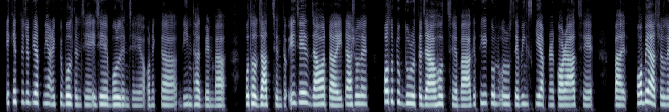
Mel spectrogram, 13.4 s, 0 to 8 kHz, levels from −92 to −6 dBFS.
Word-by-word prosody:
এক্ষেত্রে 280 Hz, +2 st, -1 dB
যদি 255 Hz, -1 st, -5 dB
আপনি 235 Hz, -1 st, -13 dB
আরেকটু 210 Hz, +1 st, -7 dB
বলতেন 215 Hz, -3 st, +4 dB
যে, 200 Hz, -, -6 dB
এই 200 Hz, -, -5 dB
যে 215 Hz, -, +4 dB, 0.2 s
বললেন 195 Hz, -1 st, +3 dB
যে 180 Hz, -, -13 dB, 0.3 s
অনেকটা 190 Hz, +1 st, -7 dB, 0.4 s
দিন 205 Hz, +1 st, -5 dB
থাকবেন 185 Hz, -2 st, -3 dB
বা 180 Hz, -, 0 dB, 0.5 s
কোথাও 220 Hz, 0 st, +6 dB
যাচ্ছেন, 205 Hz, -1 st, +3 dB
তো 195 Hz, -, -8 dB
এই 250 Hz, -, -2 dB
যে 265 Hz, -, +4 dB, 0.2 s
যাওয়াটা 210 Hz, -1 st, +4 dB, 0.2 s
এটা 200 Hz, +4 st, -3 dB
আসলে 225 Hz, +1 st, 0 dB, 0.4 s
কতটুক 285 Hz, -1 st, +4 dB
দূরত্বে 225 Hz, -3 st, +2 dB
যাওয়া 195 Hz, 0 st, +6 dB
হচ্ছে 215 Hz, -2 st, -2 dB
বা 180 Hz, -, +2 dB
আগের 215 Hz, +3 st, -5 dB
থেকে 240 Hz, 0 st, -3 dB
কোনো 230 Hz, -2 st, -1 dB, 0.3 s
সেভিংস 210 Hz, +1 st, -4 dB
কি 225 Hz, -, -7 dB
আপনার 195 Hz, -1 st, -10 dB
করা 190 Hz, 0 st, +4 dB
আছে 195 Hz, 0 st, -11 dB, 0.6 s
বা 200 Hz, -, +3 dB, 0.4 s
কবে 260 Hz, +4 st, +5 dB
আসলে 205 Hz, -1 st, -4 dB
210 Hz, 170 wpm, -22 LUFS, 195-230 Hz, 0.6 s, কোথাও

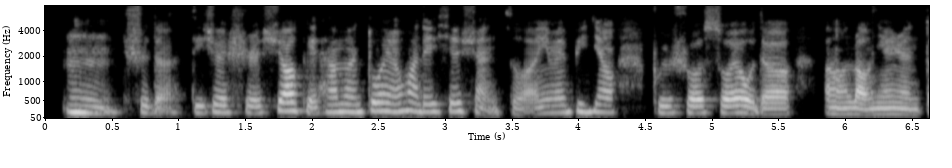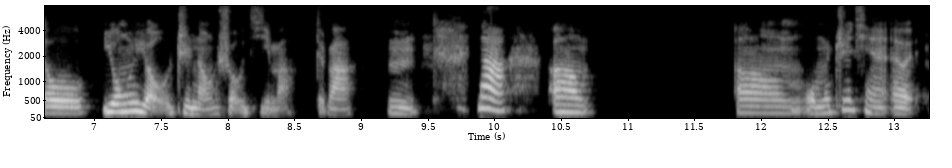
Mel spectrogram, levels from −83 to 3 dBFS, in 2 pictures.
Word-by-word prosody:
嗯， 190 Hz, -1 st, +1 dB
是 185 Hz, -, -5 dB
的， 180 Hz, -, -6 dB
的 180 Hz, -, -3 dB
确 190 Hz, +1 st, -1 dB
是 180 Hz, -2 st, -4 dB
需 180 Hz, +6 st, -1 dB
要 225 Hz, 0 st, +8 dB
给 175 Hz, -8 st, -2 dB
他 195 Hz, +4 st, -1 dB
们 200 Hz, 0 st, +1 dB
多 225 Hz, +2 st, +1 dB
元 215 Hz, -1 st, +1 dB
化 230 Hz, -1 st, +1 dB
的 205 Hz, -, -2 dB
一 -, -, -1 dB
些 215 Hz, +1 st, -2 dB
选 220 Hz, -, -5 dB
择， -, -, -5 dB
因 175 Hz, +2 st, -4 dB
为 185 Hz, -, -2 dB
毕 200 Hz, 0 st, -2 dB
竟 195 Hz, -2 st, -1 dB, 0.3 s
不 180 Hz, -, -6 dB
是 175 Hz, -, -2 dB
说 180 Hz, 0 st, +2 dB
所 180 Hz, 0 st, +2 dB
有 185 Hz, -1 st, +6 dB
的， 150 Hz, 0 st, +2 dB, 0.2 s
呃， 150 Hz, -1 st, 0 dB
老 145 Hz, -3 st, +5 dB
年 150 Hz, +2 st, 0 dB
人 145 Hz, -2 st, -1 dB
都 170 Hz, -1 st, +4 dB
拥 210 Hz, +1 st, +6 dB
有 200 Hz, -, +3 dB
智 170 Hz, -, -3 dB
能 140 Hz, -3 st, -1 dB
手 -, -, -5 dB
机 -, -, -10 dB
嘛， -, -, -8 dB, 0.2 s
对 -, -, -10 dB
吧？ 135 Hz, -1 st, -1 dB, 0.3 s
嗯， 165 Hz, -1 st, -4 dB, 0.4 s
那 285 Hz, -5 st, +7 dB, 0.4 s
呃。 190 Hz, -1 st, +3 dB, 1.1 s
嗯， 175 Hz, -1 st, -2 dB
我 -, -, -1 dB
们 170 Hz, +2 st, -2 dB
之 255 Hz, +7 st, -4 dB
前， 185 Hz, -11 st, -4 dB
呃， 160 Hz, -2 st, 0 dB
180 Hz, 235 characters per minute, -22 LUFS, 165-200 Hz, 1.1 s, 要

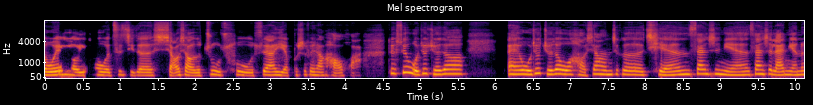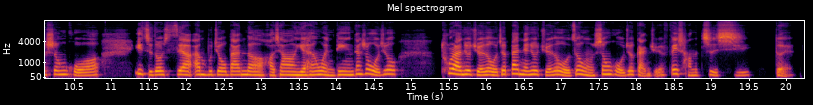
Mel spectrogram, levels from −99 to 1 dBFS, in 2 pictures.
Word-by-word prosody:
我 205 Hz, +1 st, +7 dB
也 230 Hz, -, +6 dB
有 220 Hz, -5 st, +1 dB
一 190 Hz, -, +2 dB
个 210 Hz, 0 st, -5 dB
我 190 Hz, -1 st, +1 dB
自 215 Hz, +4 st, -9 dB
己 205 Hz, -3 st, -7 dB
的 185 Hz, -1 st, -1 dB
小 185 Hz, +1 st, 0 dB
小 190 Hz, -3 st, +1 dB
的 180 Hz, -, 0 dB
住 220 Hz, +5 st, -2 dB
处， 200 Hz, -3 st, -2 dB
虽 210 Hz, +5 st, -1 dB
然 205 Hz, 0 st, +2 dB
也 185 Hz, -2 st, 0 dB
不 205 Hz, +3 st, -15 dB
是 215 Hz, +2 st, -5 dB
非 215 Hz, -1 st, -3 dB
常 190 Hz, -1 st, -3 dB
豪 165 Hz, +2 st, -5 dB
华。 380 Hz, -, -15 dB, 0.3 s
对， 310 Hz, -, -2 dB
所 305 Hz, +6 st, 0 dB
以 -, -, +5 dB
我 240 Hz, -, +7 dB
就 305 Hz, +5 st, -1 dB
觉 255 Hz, -3 st, +3 dB
得 280 Hz, +1 st, +2 dB, 0.6 s
哎， 260 Hz, 0 st, +3 dB
我 255 Hz, -2 st, +6 dB
就 315 Hz, +5 st, +1 dB
觉 260 Hz, -5 st, +2 dB
得 280 Hz, 0 st, +6 dB
我 255 Hz, -1 st, +5 dB
好 210 Hz, -4 st, -5 dB
像 255 Hz, +3 st, +1 dB
这 260 Hz, -, -6 dB
个 230 Hz, -4 st, 0 dB
前 220 Hz, +3 st, +2 dB
30 275 Hz, 0 st, 0 dB
年 215 Hz, -2 st, +1 dB
30 270 Hz, +2 st, +1 dB
来 210 Hz, -3 st, +2 dB
年 220 Hz, -1 st, 0 dB
的 235 Hz, -, 0 dB
生 245 Hz, +1 st, -1 dB
活， 195 Hz, 0 st, -3 dB, 0.4 s
一 285 Hz, -4 st, 0 dB
直 215 Hz, -4 st, -4 dB
都 230 Hz, 0 st, +2 dB
是 225 Hz, 0 st, -7 dB
这 240 Hz, -, -1 dB
样 225 Hz, -2 st, +3 dB
按 235 Hz, 0 st, 0 dB
部 225 Hz, 0 st, -3 dB
就 220 Hz, -1 st, -1 dB
班 225 Hz, +1 st, -1 dB
的， 215 Hz, -2 st, 0 dB
好 200 Hz, -1 st, -6 dB
像 215 Hz, -1 st, 0 dB
也 205 Hz, -, +3 dB
很 220 Hz, +2 st, 0 dB
稳 200 Hz, -5 st, -1 dB
定。 220 Hz, +1 st, 0 dB
但 265 Hz, +2 st, -1 dB
是 285 Hz, -, -2 dB
我 225 Hz, -7 st, +1 dB
就 260 Hz, +2 st, -3 dB, 0.6 s
突 315 Hz, -, -3 dB
然 260 Hz, -4 st, +6 dB
就 250 Hz, 0 st, +3 dB
觉 215 Hz, -4 st, 0 dB
得 220 Hz, -, +1 dB
我 195 Hz, -, +1 dB
这 250 Hz, -, 0 dB
半 280 Hz, +2 st, +1 dB
年 235 Hz, -2 st, +1 dB
就 245 Hz, 0 st, +2 dB
觉 200 Hz, -4 st, -4 dB
得 230 Hz, 0 st, 0 dB
我 175 Hz, -3 st, +1 dB
这 265 Hz, -, -2 dB
种 205 Hz, -8 st, -1 dB
生 255 Hz, +7 st, 0 dB
活， 215 Hz, -6 st, -4 dB
我 175 Hz, -, -2 dB
就 235 Hz, +5 st, -3 dB
感 215 Hz, -3 st, -5 dB
觉 200 Hz, +2 st, -9 dB
非 275 Hz, +1 st, +1 dB
常 190 Hz, -8 st, -8 dB
的 190 Hz, -, -8 dB
窒 195 Hz, +1 st, -3 dB
息。 185 Hz, +1 st, -2 dB, 0.3 s
对。 195 Hz, +2 st, -6 dB
225 Hz, 280 characters per minute, -22 LUFS, 205-255 Hz, 0.6 s, 我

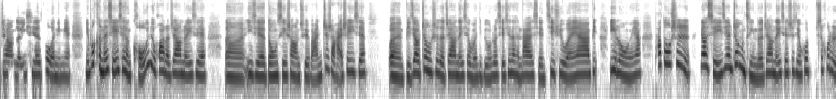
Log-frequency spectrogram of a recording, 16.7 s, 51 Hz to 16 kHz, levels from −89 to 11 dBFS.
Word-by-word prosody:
这 225 Hz, -, -6 dB
样 220 Hz, -, +1 dB
的 190 Hz, -2 st, -4 dB
一 195 Hz, -, -7 dB
些 215 Hz, 0 st, -3 dB
作 245 Hz, +4 st, -2 dB
文 195 Hz, -1 st, 0 dB
里 185 Hz, -, -6 dB
面， 195 Hz, 0 st, -6 dB, 0.3 s
你 225 Hz, 0 st, 0 dB
不 395 Hz, -, +4 dB
可 335 Hz, -, +1 dB
能 260 Hz, 0 st, +7 dB
写 265 Hz, -3 st, +1 dB
一 -, -, +4 dB
些 280 Hz, 0 st, +1 dB
很 220 Hz, -4 st, +3 dB
口 190 Hz, -, 0 dB
语 400 Hz, -, +2 dB
化 265 Hz, 0 st, +4 dB
的 215 Hz, -3 st, +1 dB
这 235 Hz, +3 st, -5 dB
样 225 Hz, -1 st, +4 dB
的 205 Hz, -2 st, -1 dB
一 210 Hz, -, -2 dB
些 210 Hz, -2 st, -1 dB, 0.4 s
呃， 190 Hz, -2 st, -1 dB
一 225 Hz, 0 st, 0 dB
些 205 Hz, -1 st, +1 dB
东 205 Hz, +1 st, +2 dB
西 210 Hz, 0 st, -2 dB
上 205 Hz, -2 st, -1 dB
去 190 Hz, 0 st, -4 dB
吧。 170 Hz, -2 st, -3 dB
你 195 Hz, -, -2 dB
至 300 Hz, +8 st, -6 dB
少 235 Hz, -, +1 dB
还 180 Hz, -3 st, -2 dB
是 250 Hz, +5 st, -4 dB
一 250 Hz, -1 st, -1 dB
些， 235 Hz, 0 st, -1 dB, 0.5 s
呃， 195 Hz, -2 st, +5 dB
比 185 Hz, +2 st, -3 dB
较 235 Hz, +3 st, +3 dB
正 275 Hz, 0 st, +2 dB
式 240 Hz, 0 st, -4 dB
的 205 Hz, -3 st, 0 dB
这 210 Hz, +4 st, -6 dB
样 215 Hz, 0 st, +2 dB
的 200 Hz, -, -1 dB
一 -, -, -2 dB
些 210 Hz, -, -5 dB
文 185 Hz, -2 st, -2 dB
体， 195 Hz, -, -5 dB
比 190 Hz, -, -9 dB
如 180 Hz, +1 st, -4 dB
说 210 Hz, -, -2 dB
写 205 Hz, -1 st, -3 dB
现 235 Hz, -, -4 dB
在 230 Hz, -, +1 dB
很 205 Hz, -3 st, -3 dB
大 210 Hz, -, -1 dB
家 -, -, -1 dB
写 185 Hz, -3 st, -6 dB
记 235 Hz, +7 st, -3 dB
叙 225 Hz, +1 st, -5 dB
文 190 Hz, -2 st, -1 dB
呀， 220 Hz, +1 st, +3 dB
闭 255 Hz, +3 st, -6 dB, 0.2 s
议 285 Hz, 0 st, +3 dB
论 225 Hz, -4 st, +1 dB
文 190 Hz, 0 st, -3 dB
呀， 225 Hz, +2 st, -2 dB, 0.3 s
它 375 Hz, +1 st, +5 dB
都 400 Hz, 0 st, +5 dB
是 365 Hz, -, 0 dB, 0.2 s
要 355 Hz, 0 st, +8 dB
写 235 Hz, -8 st, 0 dB
一 225 Hz, -, 0 dB
件 320 Hz, +1 st, +2 dB
正 370 Hz, -4 st, +3 dB
经 205 Hz, -6 st, -2 dB
的 180 Hz, +1 st, -1 dB
这 240 Hz, -, -6 dB
样 240 Hz, -1 st, +2 dB
的 210 Hz, -, 0 dB
一 230 Hz, -, -1 dB
些 240 Hz, +1 st, -3 dB
事 255 Hz, +2 st, -6 dB
情 225 Hz, -3 st, -2 dB
或 270 Hz, +5 st, 0 dB
者 260 Hz, +3 st, -11 dB
或 320 Hz, +1 st, -4 dB
者 225 Hz, -6 st, -1 dB
220 Hz, 335 characters per minute, -20 LUFS, 200-250 Hz, 0.5 s, 要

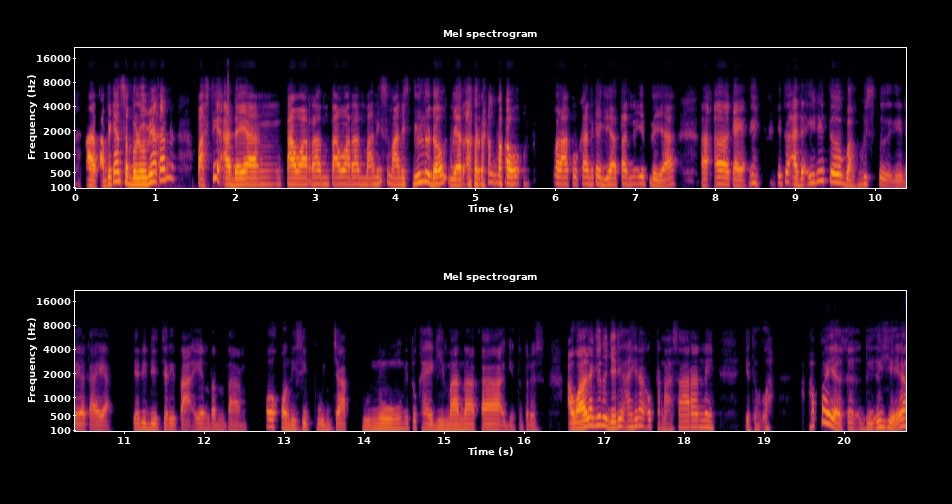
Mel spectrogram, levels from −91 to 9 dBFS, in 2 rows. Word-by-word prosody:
Ah, -, -, +8 dB
tapi -, -, +1 dB
kan 260 Hz, -, +7 dB
sebelumnya 200 Hz, 0 st, +6 dB
kan 320 Hz, +4 st, +2 dB, 0.2 s
pasti 350 Hz, -, 0 dB
ada 175 Hz, -1 st, +5 dB
yang 180 Hz, +1 st, +4 dB
tawaran-tawaran 185 Hz, +1 st, +3 dB
manis-manis 180 Hz, 0 st, -3 dB
dulu 235 Hz, +3 st, +3 dB
dong, 190 Hz, +2 st, +7 dB
biar 165 Hz, 0 st, +4 dB
orang 190 Hz, +5 st, 0 dB
mau 200 Hz, -2 st, +6 dB, 0.5 s
melakukan 195 Hz, 0 st, 0 dB
kegiatan 185 Hz, -1 st, -1 dB
itu 195 Hz, -4 st, -4 dB
ya. 150 Hz, +4 st, -2 dB, 0.3 s
Heeh, 180 Hz, +4 st, +2 dB
kayak, 150 Hz, -1 st, 0 dB
"Eh, 220 Hz, -, -6 dB, 0.2 s
itu 210 Hz, +4 st, -3 dB
ada 180 Hz, -1 st, +1 dB
ini 250 Hz, +6 st, -3 dB
tuh, 235 Hz, -3 st, +6 dB
bagus 185 Hz, +2 st, -5 dB
tuh." 180 Hz, -4 st, -8 dB
Jadinya 140 Hz, +1 st, -8 dB
kayak, 130 Hz, -1 st, -9 dB, 0.2 s
jadi 145 Hz, +1 st, -8 dB
diceritain 140 Hz, 0 st, -9 dB
tentang, 125 Hz, -1 st, -14 dB, 0.2 s
oh 200 Hz, -1 st, -2 dB
kondisi 130 Hz, +1 st, -7 dB
puncak 130 Hz, +1 st, -9 dB, 0.2 s
gunung 135 Hz, +2 st, -6 dB
itu 150 Hz, -, -17 dB
kayak 140 Hz, -4 st, -9 dB
gimana 135 Hz, +2 st, -5 dB
Kak, 135 Hz, -2 st, -4 dB
gitu. 110 Hz, -, -22 dB
Terus, 125 Hz, -1 st, -16 dB, 0.3 s
awalnya 175 Hz, +9 st, +5 dB
gitu 240 Hz, -1 st, 0 dB
jadi 205 Hz, +1 st, -1 dB
akhirnya, 210 Hz, +5 st, -6 dB
oh 200 Hz, -, -8 dB
penasaran 175 Hz, +5 st, -8 dB
nih 175 Hz, -2 st, -7 dB, 0.4 s
gitu, -, -, -15 dB
wah -, -, -15 dB, 0.5 s
apa -, -, -7 dB
ya, 285 Hz, -, +3 dB
kek 135 Hz, -3 st, -13 dB
di 145 Hz, -, -8 dB
eh 185 Hz, -, -1 dB
iya 175 Hz, -, -3 dB
175 Hz, 170 wpm, -21 LUFS, 140-190 Hz, 0.5 s, Ah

